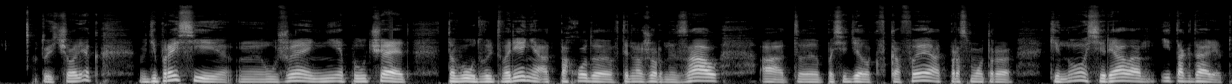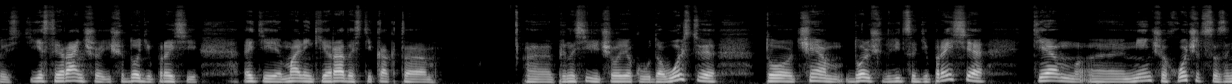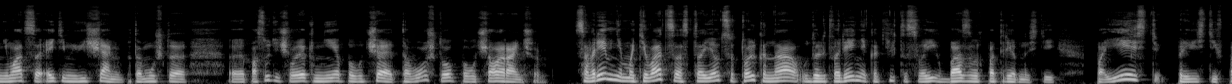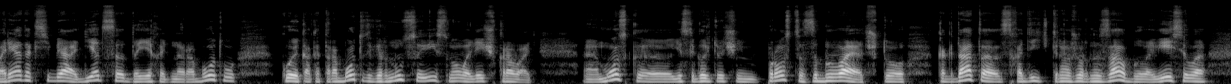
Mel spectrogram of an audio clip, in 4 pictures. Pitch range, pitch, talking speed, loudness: 125-160 Hz, 140 Hz, 125 wpm, -21 LUFS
